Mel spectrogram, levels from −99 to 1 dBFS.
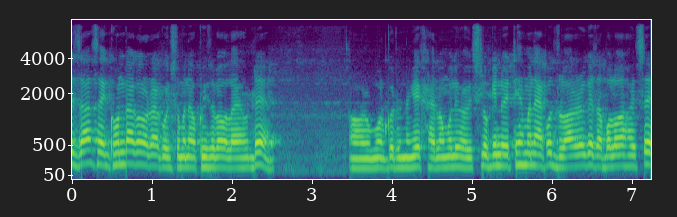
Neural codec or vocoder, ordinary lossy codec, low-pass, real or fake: none; none; 7.2 kHz; real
